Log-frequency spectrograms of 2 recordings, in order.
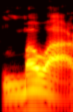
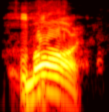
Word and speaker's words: Moar: Why do they over-pronunciate his name? Moar. Have you heard them say that? Moar. More.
